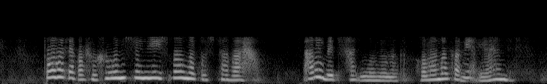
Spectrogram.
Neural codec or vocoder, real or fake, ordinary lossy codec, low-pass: codec, 16 kHz, 0.5 kbps, FreqCodec, smaller model; fake; Opus, 32 kbps; 3.6 kHz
